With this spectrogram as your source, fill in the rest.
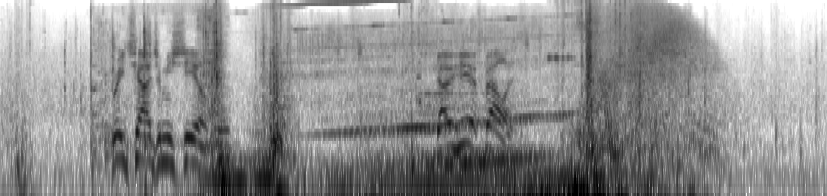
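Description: A shield recharge device hums and whirs electronically as it charges.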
